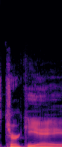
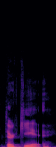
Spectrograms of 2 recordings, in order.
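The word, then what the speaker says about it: Türkiye: And it's it's Turkey-A, is it not? Turkey-A. That's how we pronounce it nowadays, not Turkey.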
